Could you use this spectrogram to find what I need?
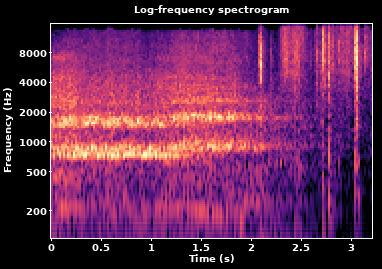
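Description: A car engine runs and then stops.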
